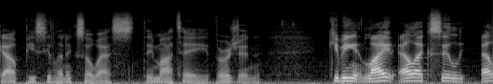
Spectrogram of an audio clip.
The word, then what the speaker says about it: MATE: Okay, so number 10 is PC Linux OS Mate, or Mate it's pronounced.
